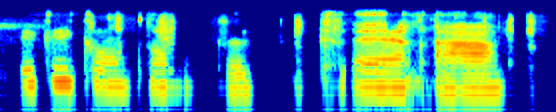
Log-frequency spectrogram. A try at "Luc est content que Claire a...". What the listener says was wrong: Keep the previous word going. What are you thinking? It's fine to take 16 seconds on the but keep the previous word going.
